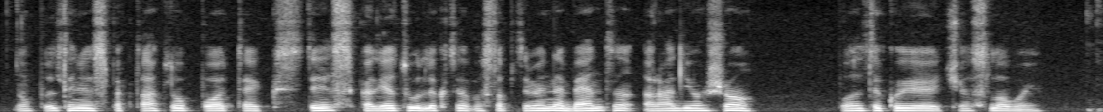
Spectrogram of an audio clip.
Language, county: Lithuanian, Marijampolė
